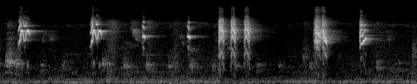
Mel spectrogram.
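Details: Long-tailed shrike song used as a lure to get silent shrikes singing vigorously: sharp high chattering notes in short bursts, some doubled or tripled, spaced by brief pauses, over a faint low hum.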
